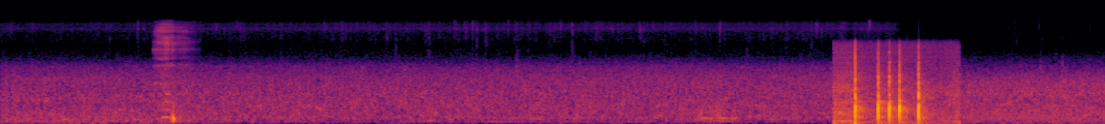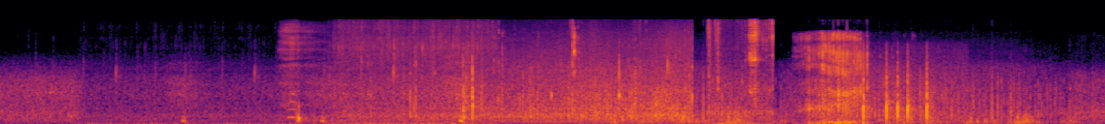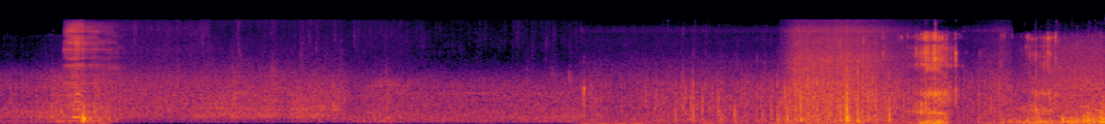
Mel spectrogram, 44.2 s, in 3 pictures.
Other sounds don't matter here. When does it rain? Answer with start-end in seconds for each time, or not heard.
0.0-44.1.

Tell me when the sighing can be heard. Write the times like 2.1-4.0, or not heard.
2.0-2.5, 18.4-19.1, 30.3-31.1.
